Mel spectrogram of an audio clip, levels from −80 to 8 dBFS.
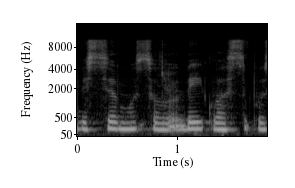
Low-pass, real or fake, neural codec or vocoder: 9.9 kHz; fake; vocoder, 22.05 kHz, 80 mel bands, Vocos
